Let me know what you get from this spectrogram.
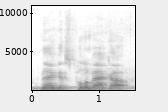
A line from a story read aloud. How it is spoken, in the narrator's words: Gary yelled from the bridge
